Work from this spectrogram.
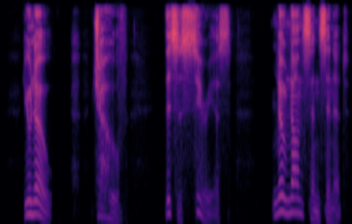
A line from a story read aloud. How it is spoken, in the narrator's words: as Jim had whispered hurriedly with a troubled, concerned face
